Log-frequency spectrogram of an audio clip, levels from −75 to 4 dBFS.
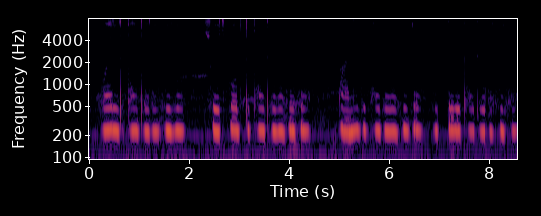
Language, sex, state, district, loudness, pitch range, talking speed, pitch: Hindi, female, Uttar Pradesh, Ghazipur, -40 LUFS, 225-230 Hz, 140 wpm, 230 Hz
